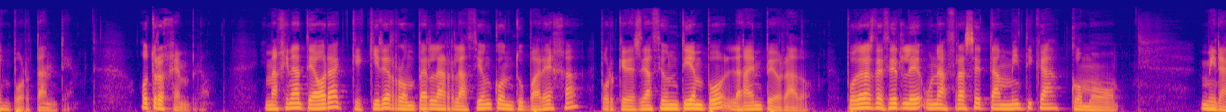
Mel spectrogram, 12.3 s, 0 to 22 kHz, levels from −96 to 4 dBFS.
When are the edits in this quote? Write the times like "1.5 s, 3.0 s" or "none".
5.9 s, 7.4 s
